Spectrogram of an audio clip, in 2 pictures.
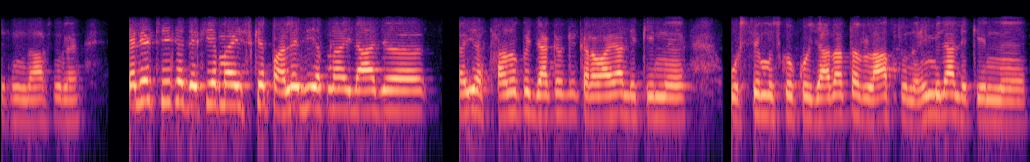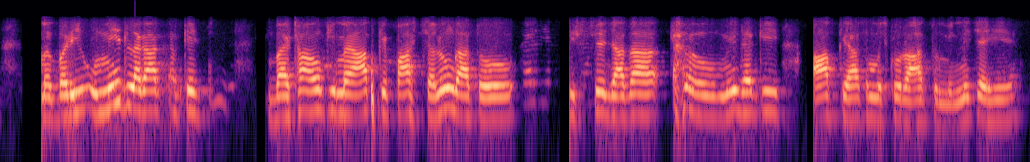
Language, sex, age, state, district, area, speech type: Hindi, male, 45-60, Uttar Pradesh, Azamgarh, rural, conversation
